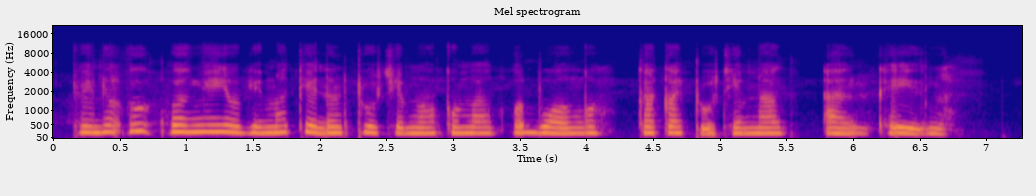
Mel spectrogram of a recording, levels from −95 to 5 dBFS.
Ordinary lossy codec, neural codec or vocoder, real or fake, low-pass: none; codec, 24 kHz, 1 kbps, SNAC; fake; none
